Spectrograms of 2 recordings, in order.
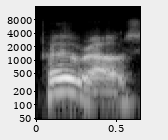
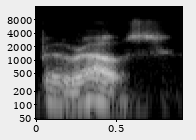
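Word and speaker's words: πυρός: nuktos it's new toast not pure Rose it's puros all right any questions or comments the accent goes on that last syllable that's the rule and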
